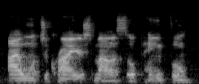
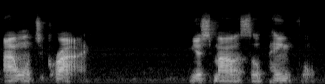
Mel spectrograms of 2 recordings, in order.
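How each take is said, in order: First: The two lines run together without a pause. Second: There is a pause between the two lines. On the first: The speaker calls it wrong. "They didn't separate the lines, so it comes off as like" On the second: The speaker calls it right. "that kind of like that pause there"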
